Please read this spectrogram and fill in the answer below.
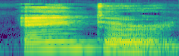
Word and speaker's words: enter: Mas na hora de falar, na maioria das vezes, você não vai pronunciar este T. Então, ao invés de ser enter, você vai ouvir enter.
